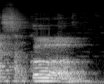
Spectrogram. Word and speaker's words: sega: Ada beberapa yang dibaca seperti itu kayak Kulo, Sego, yang Sego itu kan tulisannya Sega ya. Nah, tapi dibacanya Sego gitu.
